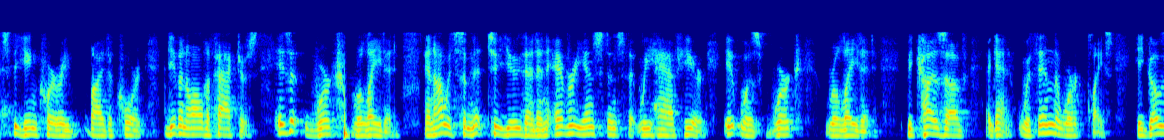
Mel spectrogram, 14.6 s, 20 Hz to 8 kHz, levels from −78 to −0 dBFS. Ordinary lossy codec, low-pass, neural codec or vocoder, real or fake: AAC, 16 kbps; 7.2 kHz; none; real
